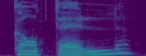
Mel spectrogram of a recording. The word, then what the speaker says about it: quand elle: So like that, quand elle. All right, same rule here. Remember, when you will have this D, you will phonetically pronounce it like T.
